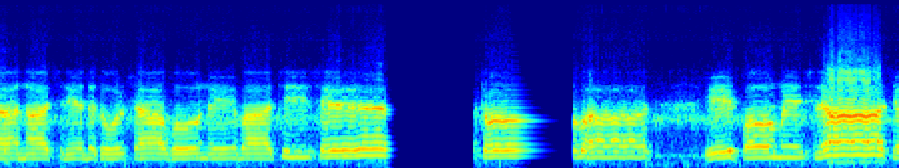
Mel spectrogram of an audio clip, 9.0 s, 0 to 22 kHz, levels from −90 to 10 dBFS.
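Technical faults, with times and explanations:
3.85 to 4.75 s, call audio freeze: The sound stops and a short fading buzz carries the last moment on, then about 760 ms of silence follows. Packets were likely held up and the jitter buffer ran dry. When they arrive, playback resumes where it stopped, so nothing is lost and the audio after it is about 0.88 s late until the next stall.
5.11 to 5.74 s, call audio freeze: A second stall inserts about 0.61 s, with a longer fade and only about 230 ms of silence.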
